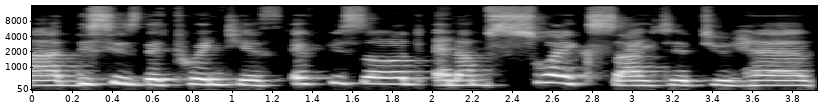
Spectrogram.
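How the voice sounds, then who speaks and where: A woman with a normal speaking voice talks at a fairly slow pace, her fairly high pitch showing ordinary variation. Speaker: podcast host. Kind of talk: interview questions.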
